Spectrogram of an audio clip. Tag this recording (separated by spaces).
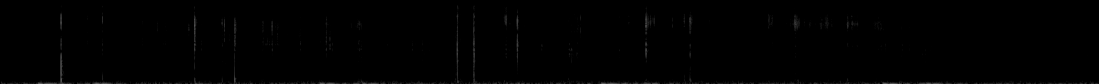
cracker crumble gram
